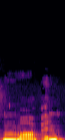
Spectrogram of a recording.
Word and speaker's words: Maupin: He's from North Carolina, so it's pronounced Maupin.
